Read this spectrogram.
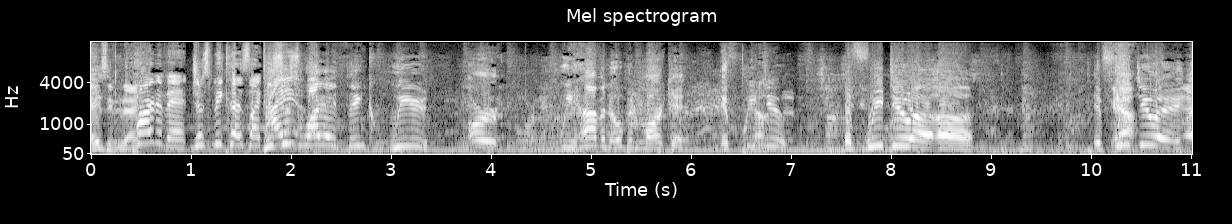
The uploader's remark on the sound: It also helps that we did it live from a Las Vegas bar in the middle of the afternoon.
